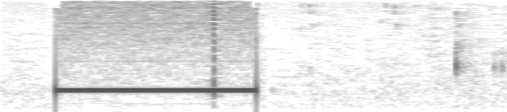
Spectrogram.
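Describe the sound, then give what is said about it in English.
A single loud, steady telephone ringing tone during a call transfer lasts about two seconds, then cuts off, leaving near silence with a couple of faint clicks. “Call transfer.”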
